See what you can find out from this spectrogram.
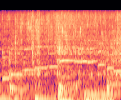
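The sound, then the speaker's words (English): Pork shoulder sears in a hot pan for a ragu, giving a continuous, fairly soft crackling sizzle that stays steady throughout with no talking. “I'm going to add our pork shoulder to this pan and get a nice sear on it. So here we go, we're going to drop it in.”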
